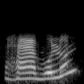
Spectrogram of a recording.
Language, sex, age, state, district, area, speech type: Bengali, female, 18-30, West Bengal, Murshidabad, urban, conversation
